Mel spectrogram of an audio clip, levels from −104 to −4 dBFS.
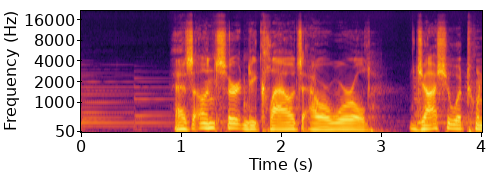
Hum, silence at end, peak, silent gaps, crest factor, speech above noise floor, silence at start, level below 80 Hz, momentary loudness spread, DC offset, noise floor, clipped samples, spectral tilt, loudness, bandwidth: none; 0 s; 0 dBFS; none; 14 dB; 28 dB; 0 s; -40 dBFS; 7 LU; under 0.1%; -41 dBFS; under 0.1%; -4.5 dB/octave; -14 LUFS; 19 kHz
